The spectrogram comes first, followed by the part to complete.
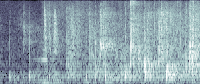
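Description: Faint scattered taps and rustling of people moving about a meeting room, such as footsteps and shuffling as a speaker leaves the podium. The taps grow a little louder toward the end, with a brief faint tone about half a second in.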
